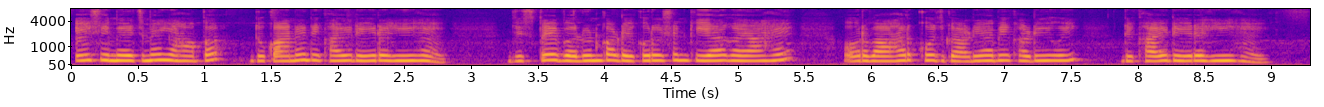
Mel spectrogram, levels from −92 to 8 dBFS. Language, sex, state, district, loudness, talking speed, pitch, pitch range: Hindi, female, Rajasthan, Jaipur, -14 LUFS, 180 wpm, 270 Hz, 255-280 Hz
